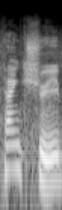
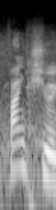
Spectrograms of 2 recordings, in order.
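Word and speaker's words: feng shui: Bu arada Shanghai Halk Meydanı fengui. Biz fengu diyoruz ama bunlar fankşu gibi bir şey diyorlar.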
